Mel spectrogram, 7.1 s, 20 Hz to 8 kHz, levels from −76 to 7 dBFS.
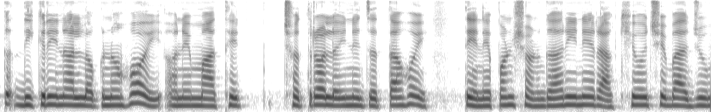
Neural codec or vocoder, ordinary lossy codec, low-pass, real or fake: none; none; none; real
